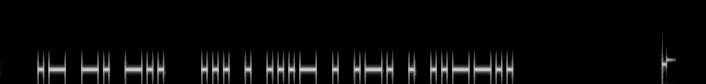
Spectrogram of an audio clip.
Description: Morse code, heard as a keyed tone, about 22 wpm, 700 Hz. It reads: AND SEVERE?
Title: Sentences from Top 1400 Words 22wpm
